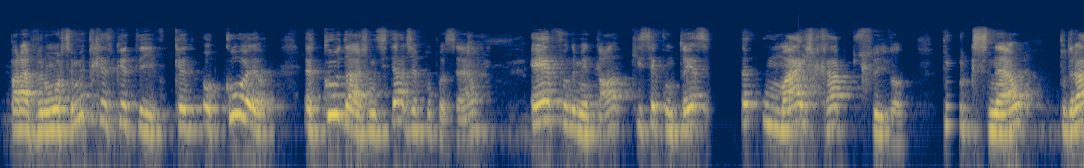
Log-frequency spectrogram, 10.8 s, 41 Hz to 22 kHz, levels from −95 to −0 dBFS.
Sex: male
